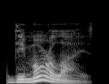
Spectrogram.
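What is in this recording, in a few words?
"demoralised", British English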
